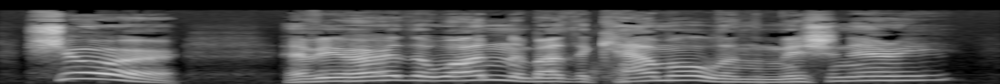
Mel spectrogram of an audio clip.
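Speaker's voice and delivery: high, delirious rambling mumble, drawn-out "sure". Narrating feverish Flynn answering Sebastian's plea: muttered in delirium. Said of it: "muttered Flynn in delirium".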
